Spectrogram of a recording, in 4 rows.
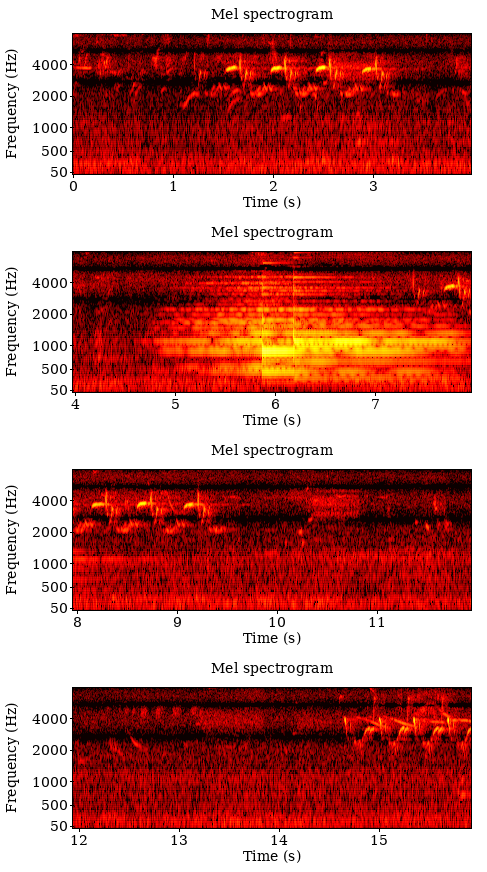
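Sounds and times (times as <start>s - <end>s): outdoor background hiss: 0.0s - 15.9s
ringing chime-like tones: 4.8s - 8.2s.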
